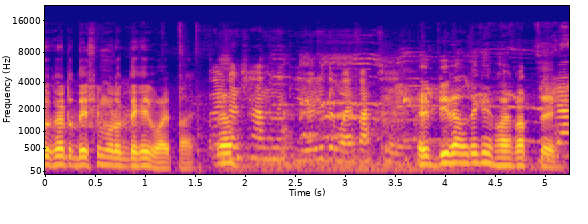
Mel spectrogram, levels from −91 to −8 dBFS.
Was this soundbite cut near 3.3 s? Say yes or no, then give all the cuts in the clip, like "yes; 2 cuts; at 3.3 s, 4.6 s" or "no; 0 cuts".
no; 1 cut; at 1.7 s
